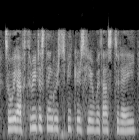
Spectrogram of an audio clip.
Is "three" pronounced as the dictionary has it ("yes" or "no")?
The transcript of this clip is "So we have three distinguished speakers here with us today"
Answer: yes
